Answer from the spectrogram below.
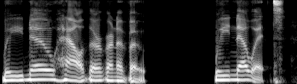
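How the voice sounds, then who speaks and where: A woman with a low-pitched, slightly mellow voice hosts her own podcast, speaking expressively and without hurry in a dry recording. She delivers emphatic political commentary directly to her viewers, restating points to stress them.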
